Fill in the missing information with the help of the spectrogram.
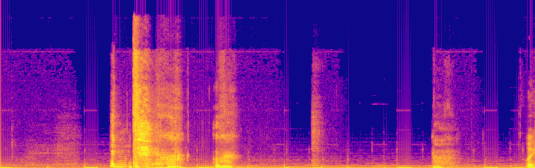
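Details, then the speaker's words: Adult's sharp sneeze with a quick inhaled lead-in over background music, during a livestream after the person had just suppressed an earlier sneeze. "is that a real sneeze don't look at me oh my god don't look at me"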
